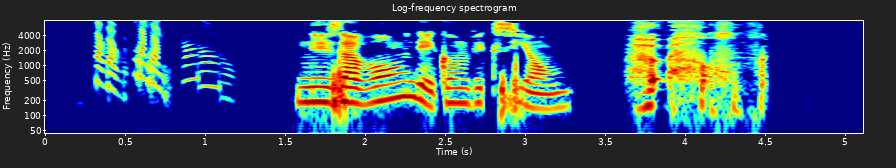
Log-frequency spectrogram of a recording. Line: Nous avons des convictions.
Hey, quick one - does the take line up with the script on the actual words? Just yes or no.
yes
